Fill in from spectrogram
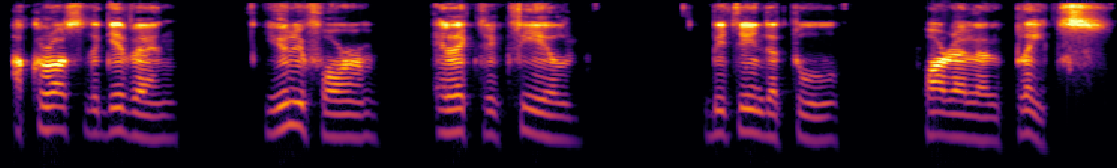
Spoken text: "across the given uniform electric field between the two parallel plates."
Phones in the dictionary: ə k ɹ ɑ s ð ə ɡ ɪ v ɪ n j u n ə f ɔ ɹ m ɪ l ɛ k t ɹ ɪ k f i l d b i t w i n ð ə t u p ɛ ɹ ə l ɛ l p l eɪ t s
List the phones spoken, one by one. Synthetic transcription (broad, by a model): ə k ɹ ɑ s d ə ɡ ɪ v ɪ n j u n ə f ɔ ɹ m ɪ l ɛ k t ɹ ɪ k f i l d b i t w i n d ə t u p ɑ ɹ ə l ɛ l p l eɪ t s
